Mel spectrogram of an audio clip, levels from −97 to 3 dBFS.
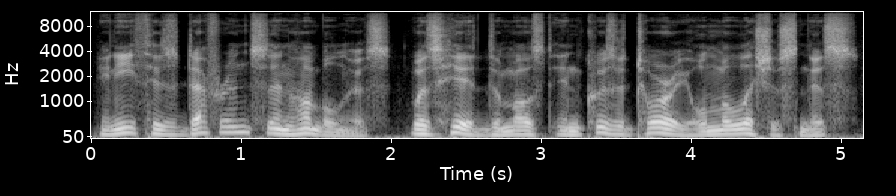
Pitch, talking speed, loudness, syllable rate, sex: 110 Hz, 130 wpm, -17 LUFS, 4.9 syllables/s, male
